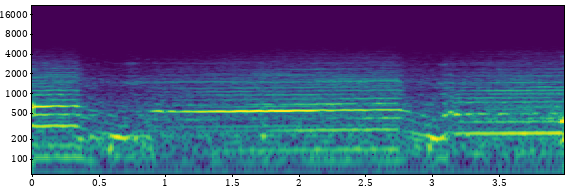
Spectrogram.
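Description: A BMW-engined McLaren racing car in a Gran Turismo endurance race at Curitiba or Brasília howls as it accelerates, its engine note climbing through gears with a brief dip at each upshift, loud and continuous.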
